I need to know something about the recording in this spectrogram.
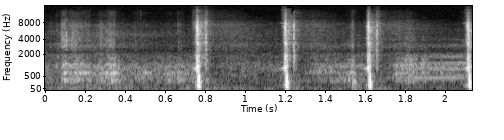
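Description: Three sharp airsoft pistol shots, about half a second apart.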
